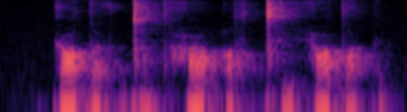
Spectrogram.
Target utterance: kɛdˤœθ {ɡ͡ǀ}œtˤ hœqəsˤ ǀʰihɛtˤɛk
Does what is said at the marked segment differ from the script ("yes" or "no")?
no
